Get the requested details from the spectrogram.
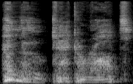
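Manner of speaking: loud, high-pitched hissing voice. Recalling Vegeta's first voice actor, who spoke like this: hissing Vegeta impression. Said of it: "his voice having an annoying hiss".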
